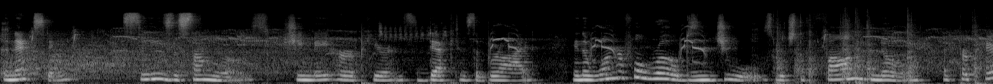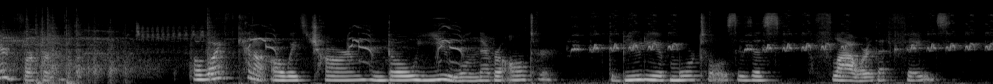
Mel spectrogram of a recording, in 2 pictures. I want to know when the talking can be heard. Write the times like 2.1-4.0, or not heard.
0.0-10.6, 11.8-19.6.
